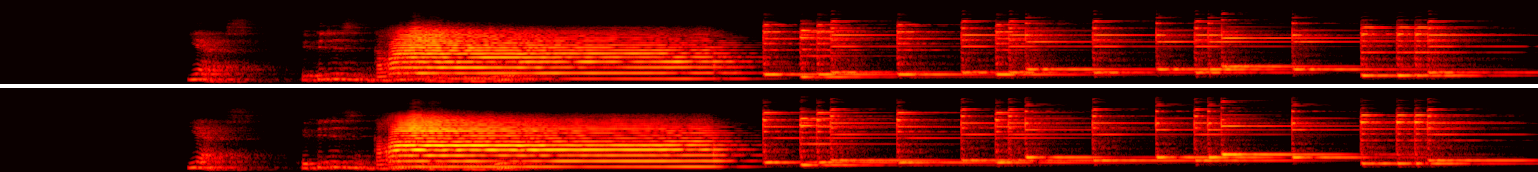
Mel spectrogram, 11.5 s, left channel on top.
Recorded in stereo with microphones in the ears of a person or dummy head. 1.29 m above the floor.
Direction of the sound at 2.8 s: 50° right (ahead or behind).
